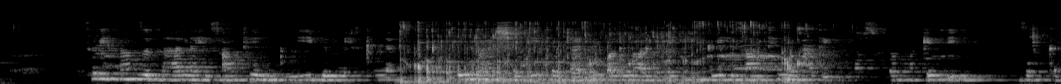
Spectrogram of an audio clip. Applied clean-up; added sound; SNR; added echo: none; Liquid; 6 dB; reverberation time 0.7 s.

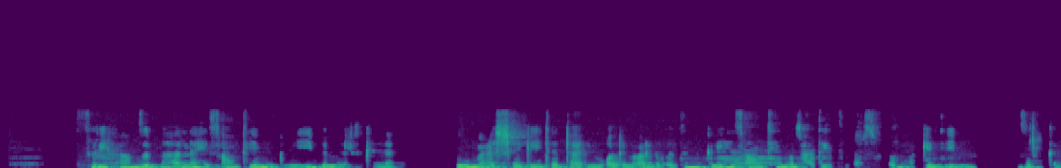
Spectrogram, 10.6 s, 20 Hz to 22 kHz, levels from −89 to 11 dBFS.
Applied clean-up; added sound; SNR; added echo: none; none; none; none.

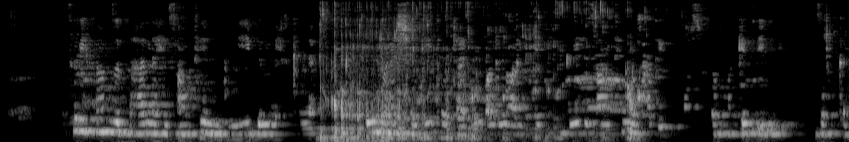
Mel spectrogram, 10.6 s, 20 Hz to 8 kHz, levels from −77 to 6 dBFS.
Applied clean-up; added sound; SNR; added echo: classical method WPE with log-MMSE.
